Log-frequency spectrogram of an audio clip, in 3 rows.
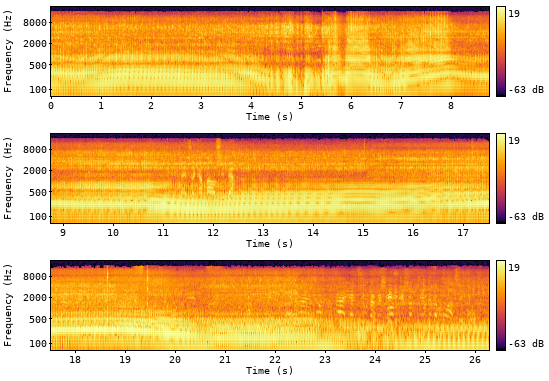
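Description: Off-road 4x4 engine revving hard under load, as on a steep climb out of water. Its pitch drops sharply and comes back twice about five to seven seconds in, holds high and steady for a long stretch, then eases off near the end.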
